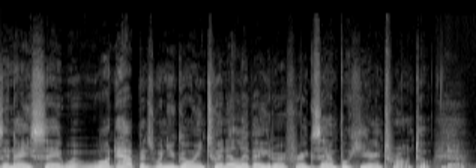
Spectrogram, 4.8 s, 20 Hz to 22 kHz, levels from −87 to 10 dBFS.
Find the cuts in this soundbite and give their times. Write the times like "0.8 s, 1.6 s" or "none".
none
